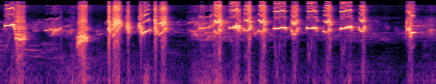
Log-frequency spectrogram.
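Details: Oriental magpie-robin in fighting song that provokes other birds into emotion, loud ngeplong style: sharp high whistled notes, then rapid repeated clear whistles steadily paced, ending with a final burst after a short pause.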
